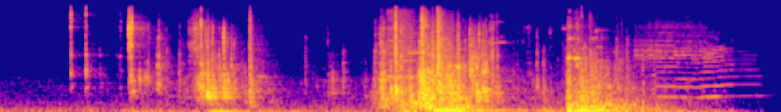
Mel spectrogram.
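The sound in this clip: Metallic clicks and rattles as a key goes into the lock of an attic door at the top of a stairwell, followed by louder scraping clunks and a short, high creak as the door opens.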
